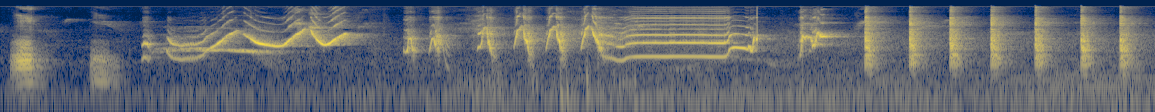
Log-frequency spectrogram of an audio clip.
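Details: A wild Javan myna (Acridotheres javanicus) gives a varied run of whistles, rising and falling slurs and harsh squawks, ending in a fast series of rasping, repeated notes.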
